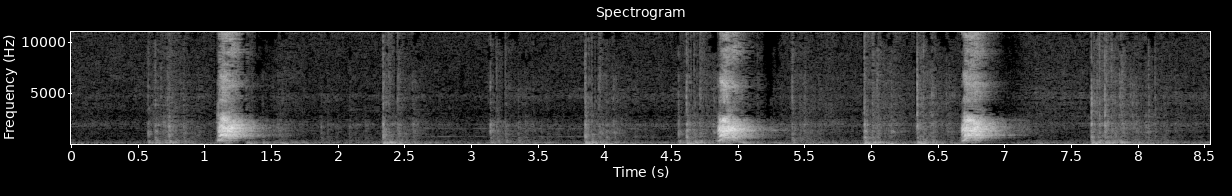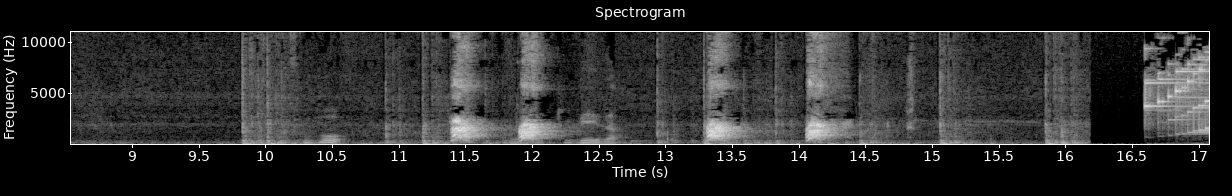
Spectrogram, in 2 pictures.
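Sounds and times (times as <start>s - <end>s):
small dog barking: 1.1s - 1.5s, 4.8s - 5.3s, 6.6s - 7.2s, 11.4s - 12.3s, 13.3s - 14.4s.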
